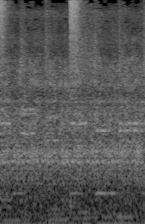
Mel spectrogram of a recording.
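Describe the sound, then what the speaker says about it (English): A Roblox school bus pulls up, giving a steady engine rumble with a continuous hiss and faint repeating tones, moderately quiet and without talk. "I see the school bus pulling up now."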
